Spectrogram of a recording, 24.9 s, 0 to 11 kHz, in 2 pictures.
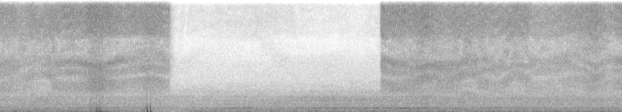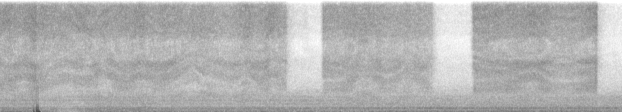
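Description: Spray paint hisses loudly and continuously while blue coats go onto Honda CBR900RR Fireblade SC28 motorcycle parts, with a few short breaks in the spray and faint knocks underneath.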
